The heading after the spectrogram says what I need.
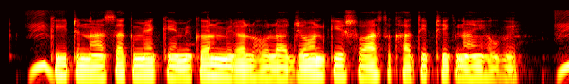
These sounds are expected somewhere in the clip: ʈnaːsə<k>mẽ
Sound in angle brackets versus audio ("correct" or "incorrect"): correct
